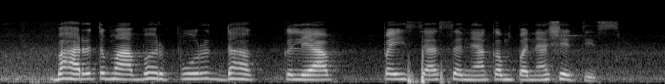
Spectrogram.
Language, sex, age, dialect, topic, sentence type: Marathi, female, 18-24, Northern Konkan, banking, statement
